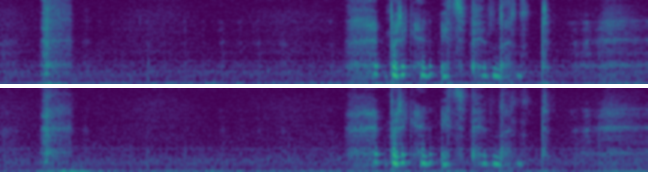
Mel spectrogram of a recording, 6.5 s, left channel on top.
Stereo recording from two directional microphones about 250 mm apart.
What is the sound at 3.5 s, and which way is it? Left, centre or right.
Whispering, left.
